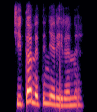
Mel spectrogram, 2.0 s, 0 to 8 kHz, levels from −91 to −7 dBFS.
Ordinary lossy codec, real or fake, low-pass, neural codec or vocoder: Opus, 16 kbps; real; 7.2 kHz; none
